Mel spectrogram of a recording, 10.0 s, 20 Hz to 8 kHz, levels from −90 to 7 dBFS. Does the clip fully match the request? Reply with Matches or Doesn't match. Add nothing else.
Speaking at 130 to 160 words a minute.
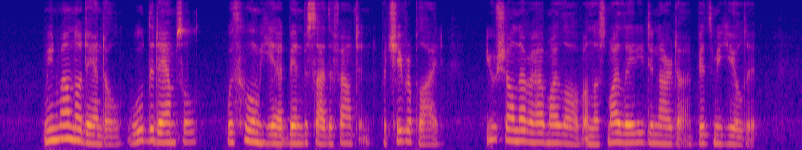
Doesn't match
